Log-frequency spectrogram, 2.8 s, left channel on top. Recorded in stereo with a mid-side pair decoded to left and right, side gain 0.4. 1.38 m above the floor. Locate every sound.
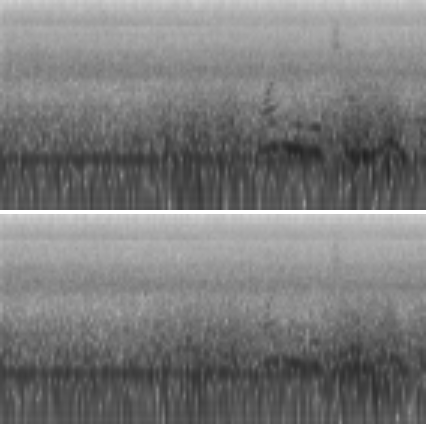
1.7 s a woman speaking: 40° left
